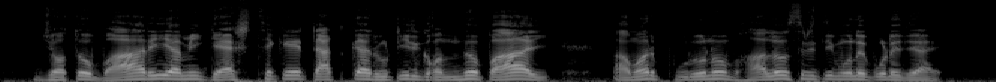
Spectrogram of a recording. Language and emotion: Bengali, happy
